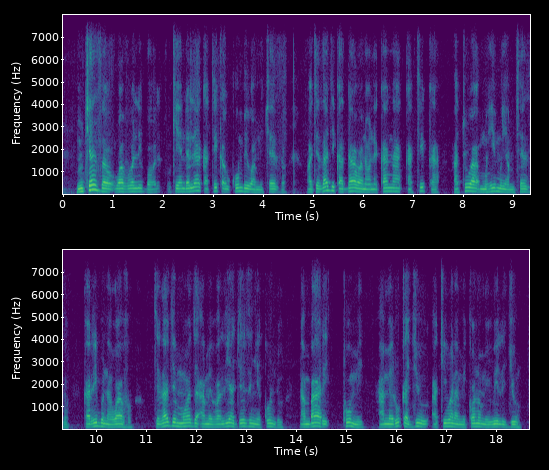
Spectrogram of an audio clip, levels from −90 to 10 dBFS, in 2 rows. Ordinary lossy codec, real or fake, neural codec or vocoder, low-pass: Opus, 32 kbps; fake; codec, 44.1 kHz, 7.8 kbps, DAC; 7.2 kHz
